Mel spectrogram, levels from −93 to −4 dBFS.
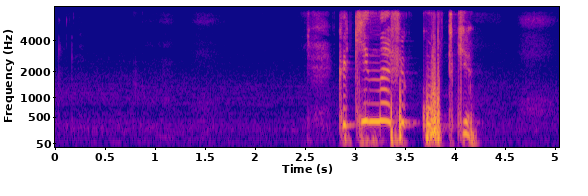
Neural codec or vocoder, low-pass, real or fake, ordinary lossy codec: none; 7.2 kHz; real; none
